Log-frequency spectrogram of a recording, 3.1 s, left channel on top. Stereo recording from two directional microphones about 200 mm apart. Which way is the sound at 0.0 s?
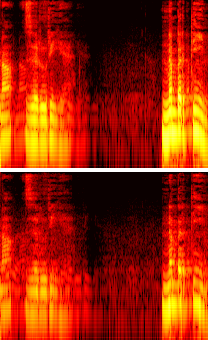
40° left (ahead or behind).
